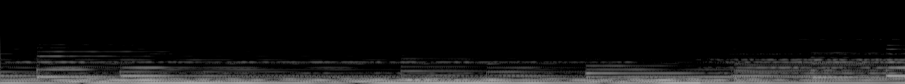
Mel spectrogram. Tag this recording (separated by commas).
Music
